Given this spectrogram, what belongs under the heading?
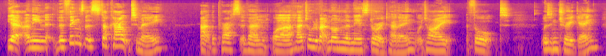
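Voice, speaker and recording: A woman with a lowish, fairly bright voice co-hosts a casual podcast chat. She's chatty and laughs easily, restarting her sentences often.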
